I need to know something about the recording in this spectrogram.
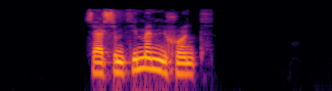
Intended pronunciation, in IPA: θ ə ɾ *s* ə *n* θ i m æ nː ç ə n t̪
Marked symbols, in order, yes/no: yes, no

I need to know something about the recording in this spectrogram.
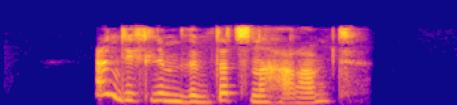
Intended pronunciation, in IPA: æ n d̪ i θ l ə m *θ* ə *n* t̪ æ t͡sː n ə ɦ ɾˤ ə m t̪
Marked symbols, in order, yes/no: no, no

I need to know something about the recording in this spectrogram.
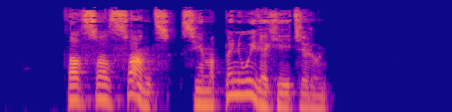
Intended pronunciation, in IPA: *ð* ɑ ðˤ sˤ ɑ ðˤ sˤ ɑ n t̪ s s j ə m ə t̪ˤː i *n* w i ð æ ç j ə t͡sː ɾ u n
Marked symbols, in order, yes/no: no, yes

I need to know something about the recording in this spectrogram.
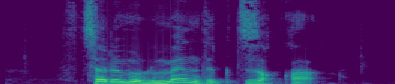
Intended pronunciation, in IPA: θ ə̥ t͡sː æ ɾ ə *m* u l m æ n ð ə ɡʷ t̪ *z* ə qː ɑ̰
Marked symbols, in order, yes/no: yes, yes

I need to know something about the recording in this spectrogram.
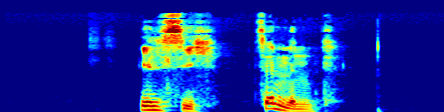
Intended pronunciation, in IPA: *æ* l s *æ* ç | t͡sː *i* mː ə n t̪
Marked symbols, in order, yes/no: no, no, no

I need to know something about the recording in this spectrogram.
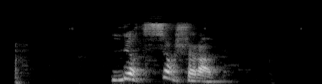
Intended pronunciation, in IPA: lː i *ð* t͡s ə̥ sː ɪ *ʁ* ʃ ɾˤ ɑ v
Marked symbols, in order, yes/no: no, yes

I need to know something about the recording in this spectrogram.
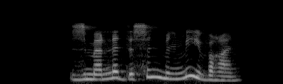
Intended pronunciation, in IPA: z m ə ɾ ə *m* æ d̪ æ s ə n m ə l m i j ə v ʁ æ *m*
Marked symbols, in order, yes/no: no, no

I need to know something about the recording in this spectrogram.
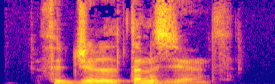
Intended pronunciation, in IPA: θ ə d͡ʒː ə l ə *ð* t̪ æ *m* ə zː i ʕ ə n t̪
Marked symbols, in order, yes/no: yes, yes

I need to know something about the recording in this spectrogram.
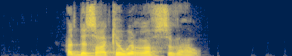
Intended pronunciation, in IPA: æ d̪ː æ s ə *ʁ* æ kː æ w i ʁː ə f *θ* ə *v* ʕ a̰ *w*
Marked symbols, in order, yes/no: yes, no, yes, yes

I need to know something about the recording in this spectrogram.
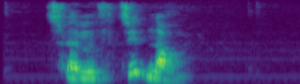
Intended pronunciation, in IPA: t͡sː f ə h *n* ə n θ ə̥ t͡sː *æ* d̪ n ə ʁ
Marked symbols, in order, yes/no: no, no

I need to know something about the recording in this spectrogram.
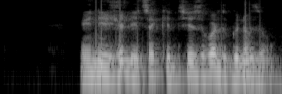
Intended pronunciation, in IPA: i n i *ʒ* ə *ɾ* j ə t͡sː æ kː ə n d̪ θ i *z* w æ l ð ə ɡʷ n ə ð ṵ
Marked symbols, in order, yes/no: yes, no, yes

